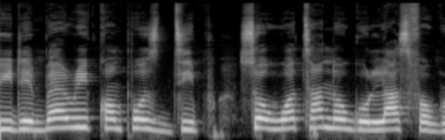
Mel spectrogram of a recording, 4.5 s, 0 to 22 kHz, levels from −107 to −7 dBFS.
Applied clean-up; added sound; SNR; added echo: none; none; none; none.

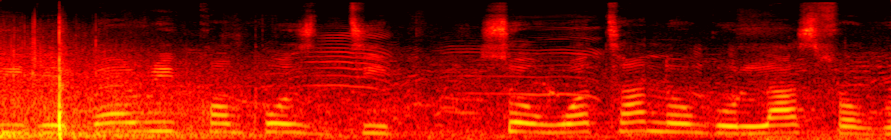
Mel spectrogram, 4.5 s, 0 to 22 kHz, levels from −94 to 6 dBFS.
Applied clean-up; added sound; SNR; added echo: none; Crowd / Fireworks; 2 dB; none.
